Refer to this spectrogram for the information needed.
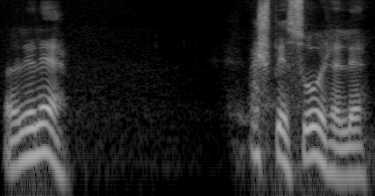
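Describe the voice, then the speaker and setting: A man in his sixties from Bahia with a faded Bahian accent, telling anecdotes in a relaxed, chatty interview and laughing often. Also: on the high side, a little slow, no room sound. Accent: faded Bahian Brazilian Portuguese. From Bahia, Brazil. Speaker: guest, former diplomat.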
